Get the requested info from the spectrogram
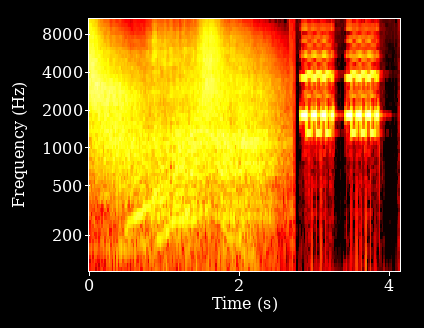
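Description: An electronic desk telephone rings in two short warbling trills of about half a second each. Before it, a loud stretch of dense noise with sliding tones cuts off abruptly about two and a half seconds in.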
